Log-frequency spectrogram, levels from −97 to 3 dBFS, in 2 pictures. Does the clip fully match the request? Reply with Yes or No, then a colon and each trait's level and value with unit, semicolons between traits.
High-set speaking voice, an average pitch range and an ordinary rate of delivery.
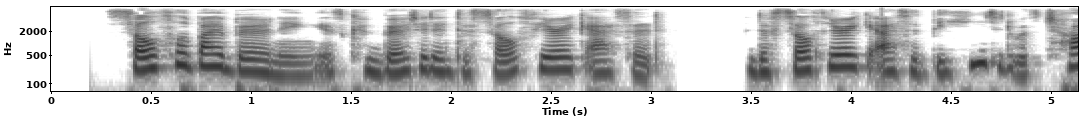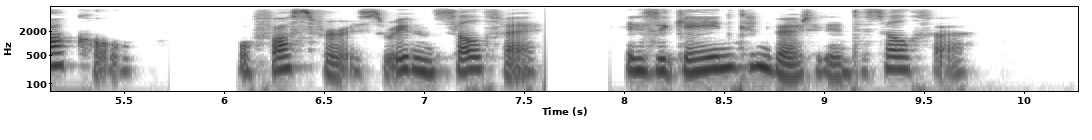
Yes: high, 210 Hz; average, 3.8 semitones; average, 165 wpm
